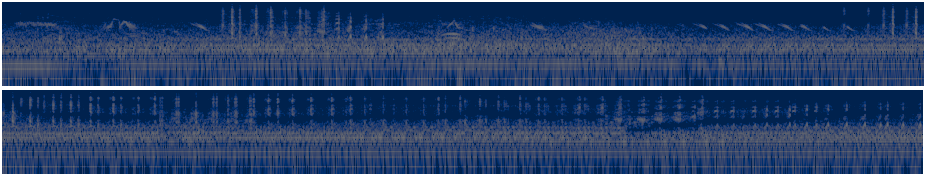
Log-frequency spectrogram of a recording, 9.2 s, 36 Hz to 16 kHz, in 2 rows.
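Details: European stonechat female and male in autumn, Gulf of Morbihan, Brittany, 17 October 2021: dry, stone-like ticking clicks in quick bursts with thin rising whistles, over a steady low hum.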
